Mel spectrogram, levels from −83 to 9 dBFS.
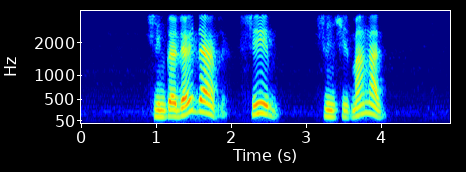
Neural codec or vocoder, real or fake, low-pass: autoencoder, 22.05 kHz, a latent of 192 numbers a frame, VITS, trained on one speaker; fake; 3.6 kHz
